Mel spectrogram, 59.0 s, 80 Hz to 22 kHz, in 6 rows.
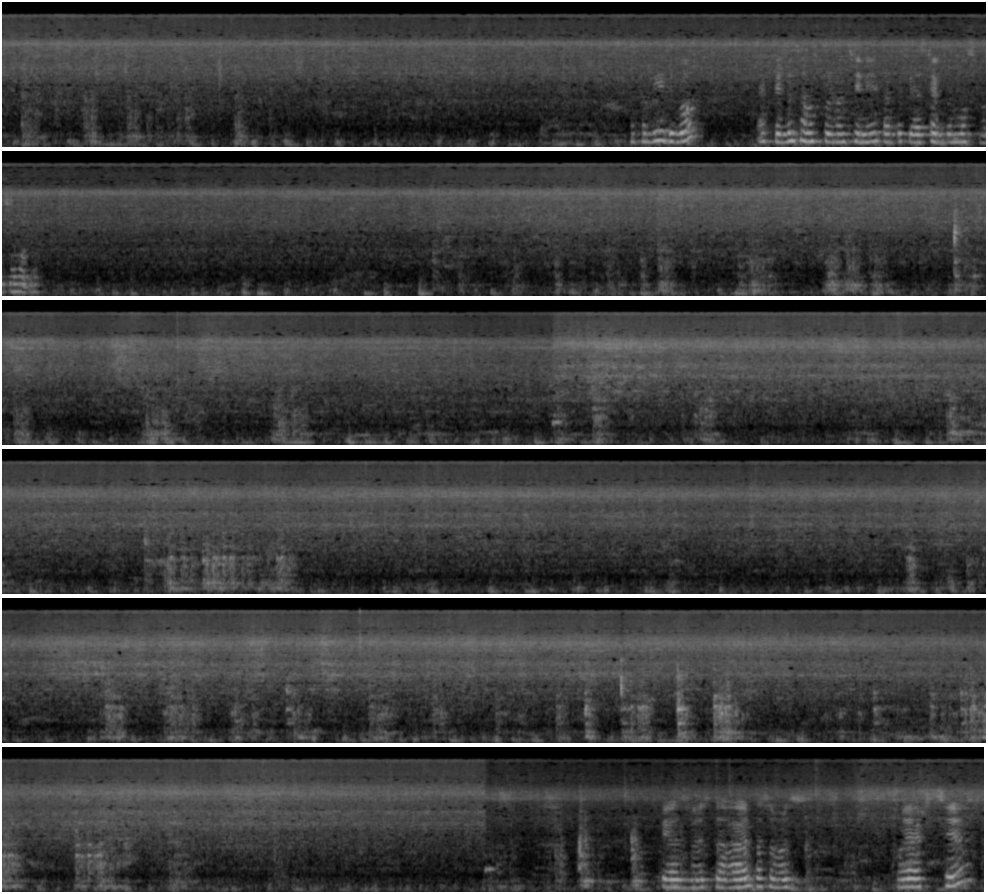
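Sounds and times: onions sizzling in hot oil: 0.0s - 59.0s
spatula scraping pan: 13.9s - 27.2s, 30.8s - 32.6s, 38.2s - 52.2s.

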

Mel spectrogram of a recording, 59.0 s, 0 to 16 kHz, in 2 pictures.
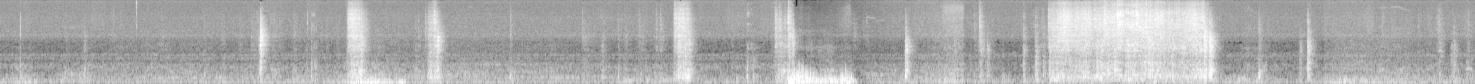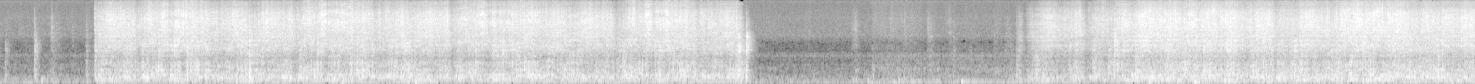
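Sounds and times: magnets rattling along wire coil: 7.0s - 7.5s, 13.4s - 13.9s, 21.0s - 24.3s, 31.4s - 44.5s, 49.8s - 59.0s.

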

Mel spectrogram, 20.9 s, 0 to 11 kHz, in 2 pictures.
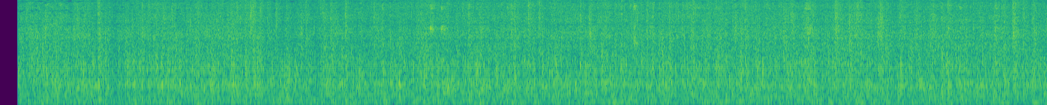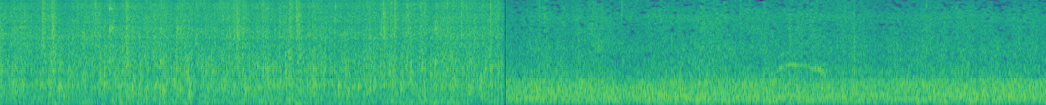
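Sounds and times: hailstones clattering: 0.2s - 15.6s
strong wind: 0.2s - 20.9s.

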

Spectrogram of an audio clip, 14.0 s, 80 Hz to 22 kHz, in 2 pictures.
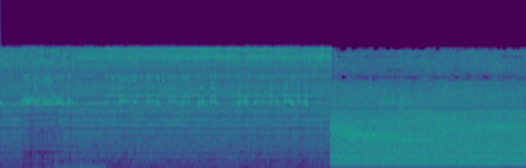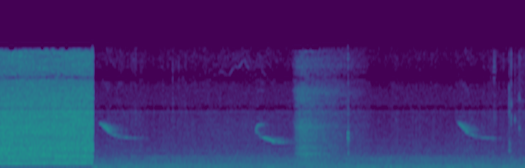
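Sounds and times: band saw cutting metal: 0.0s - 8.3s.

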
